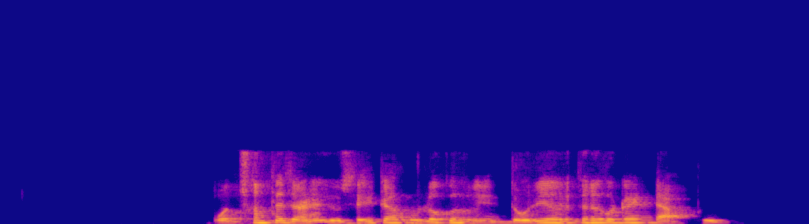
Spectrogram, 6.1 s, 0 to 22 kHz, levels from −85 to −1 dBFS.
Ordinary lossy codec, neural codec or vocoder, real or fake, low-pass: MP3, 64 kbps; codec, 16 kHz, 2 kbps, X-Codec, HuBERT features, trained on general audio; fake; 7.2 kHz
